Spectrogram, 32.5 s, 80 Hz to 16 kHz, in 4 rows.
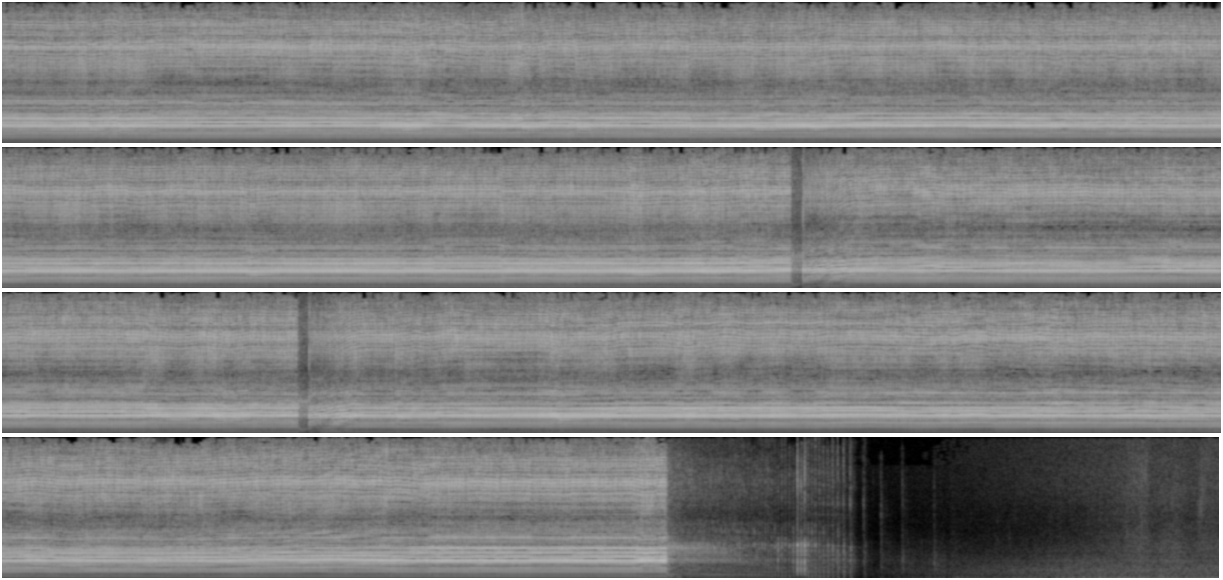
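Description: P.A.W. 2.49 cc two-stroke model diesel engine running with a 9x4 propeller at just under 10,000 RPM, a steady high note, running sweetly. Its pitch dips briefly twice, about halfway through and again a few seconds later. Near the end the engine cuts out suddenly.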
